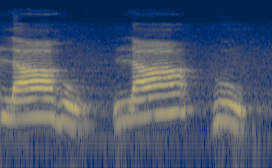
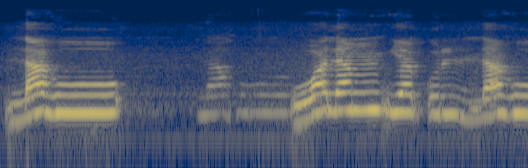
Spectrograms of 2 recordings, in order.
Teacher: लाम को लंबा नहीं करना, ज़बर की मिक़दार में पढ़ना है और हु को लंबा करना है।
